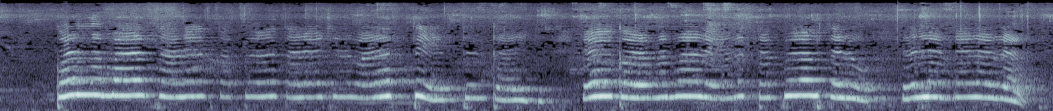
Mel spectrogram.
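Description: A young boy singing solo into a handheld microphone, in long held phrases that begin about half a second in, with brief breaths between them.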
